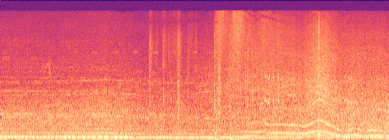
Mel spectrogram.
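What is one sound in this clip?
A car engine drones and revs as a car drives past.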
